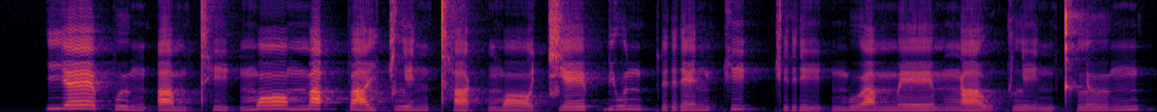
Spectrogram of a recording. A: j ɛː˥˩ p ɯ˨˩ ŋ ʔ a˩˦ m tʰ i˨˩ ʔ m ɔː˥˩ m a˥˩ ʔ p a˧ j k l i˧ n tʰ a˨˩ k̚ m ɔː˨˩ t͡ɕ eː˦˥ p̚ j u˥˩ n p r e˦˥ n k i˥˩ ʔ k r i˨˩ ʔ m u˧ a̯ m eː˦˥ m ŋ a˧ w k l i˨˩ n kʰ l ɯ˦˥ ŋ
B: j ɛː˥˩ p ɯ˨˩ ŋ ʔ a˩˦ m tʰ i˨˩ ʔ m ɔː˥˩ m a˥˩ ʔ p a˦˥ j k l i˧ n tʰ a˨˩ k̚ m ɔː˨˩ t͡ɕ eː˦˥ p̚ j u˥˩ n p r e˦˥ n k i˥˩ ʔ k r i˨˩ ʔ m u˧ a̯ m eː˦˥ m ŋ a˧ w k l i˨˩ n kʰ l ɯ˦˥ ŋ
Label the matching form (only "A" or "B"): A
